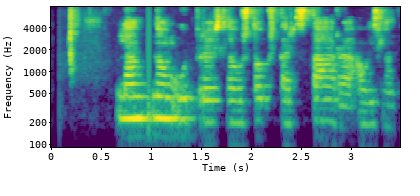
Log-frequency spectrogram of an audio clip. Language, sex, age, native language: Icelandic, female, 40-49, Icelandic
